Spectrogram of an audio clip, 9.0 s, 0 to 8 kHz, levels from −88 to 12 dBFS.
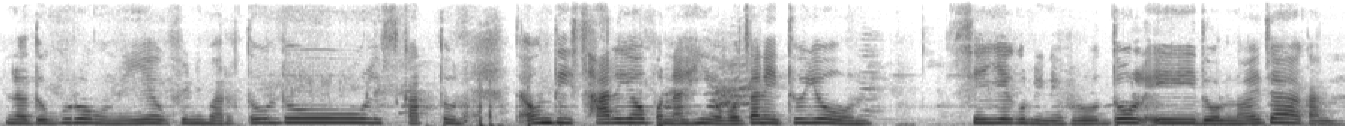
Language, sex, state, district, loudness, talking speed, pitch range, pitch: Chakma, female, Tripura, Dhalai, -16 LUFS, 180 wpm, 205-245 Hz, 225 Hz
